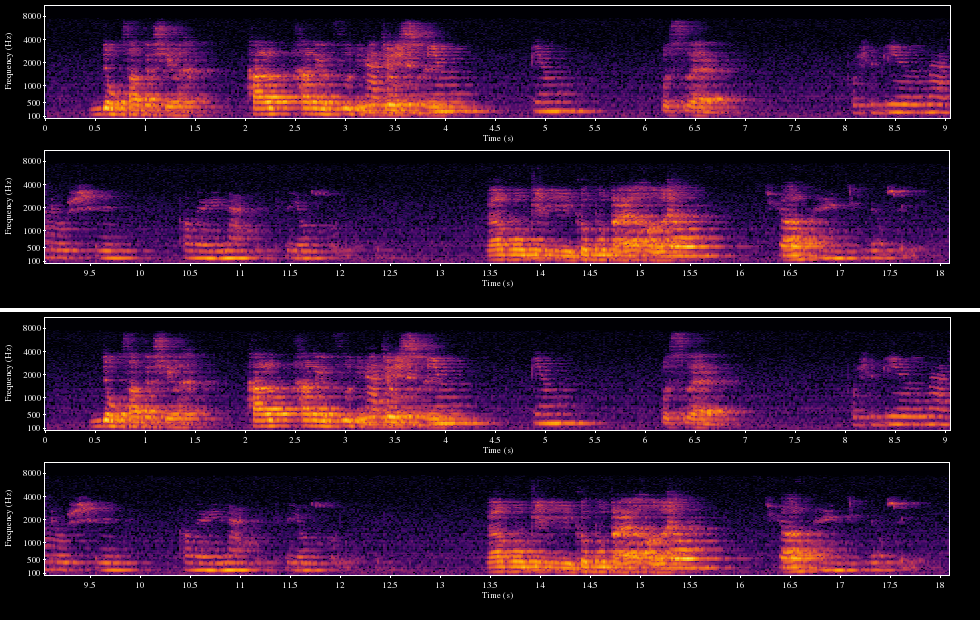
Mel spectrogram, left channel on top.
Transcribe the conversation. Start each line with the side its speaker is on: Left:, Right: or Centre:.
Right: 用上就行了。它它那个字里面就有水，
Left: 那就是冰冰，
Right: 不是哎，
Left: 不是冰，那就是呃哪些字有水？是的，
Right: 我要不给你公布答案好了
Left: 嗯。秋秋，
Right: 啊？
Left: 哎，秋没有水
